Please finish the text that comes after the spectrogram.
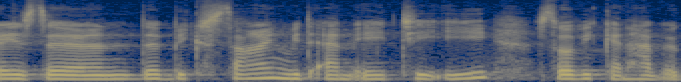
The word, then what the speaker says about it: MATE: You might pronounce it MATE or MATE or whatever it suits your language, but in Hungarian we refer to it to MATE.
